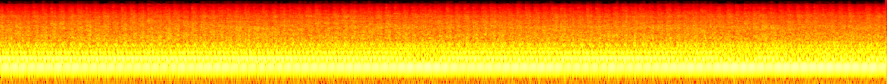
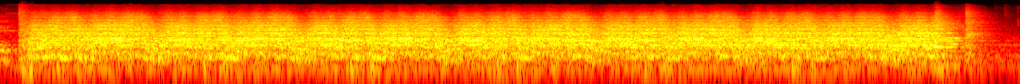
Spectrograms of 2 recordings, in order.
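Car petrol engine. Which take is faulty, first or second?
second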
